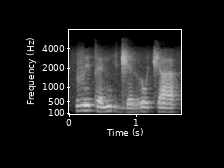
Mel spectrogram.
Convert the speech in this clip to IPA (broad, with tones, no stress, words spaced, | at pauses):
ve˦tɛ˨˦ ŋi˨d͡ʒɛ˨ ro˦t͡ʃa˦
